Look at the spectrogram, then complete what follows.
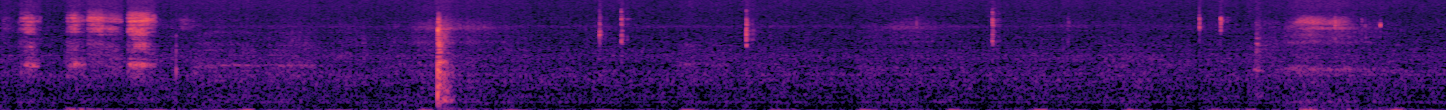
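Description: Near silence, with faint squeaky strokes of a felt-tip marker on paper at the start and again near the end, and a single sharp click about two seconds in.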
